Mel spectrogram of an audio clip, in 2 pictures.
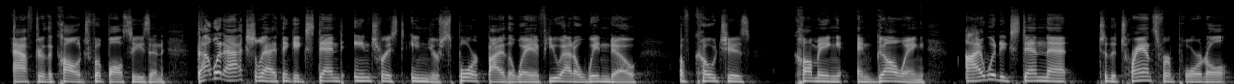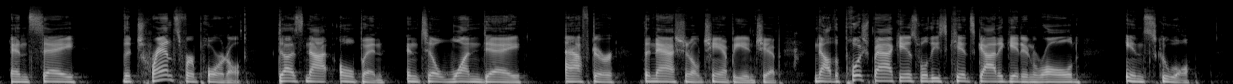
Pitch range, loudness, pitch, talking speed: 115-145 Hz, -24 LUFS, 130 Hz, 155 wpm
